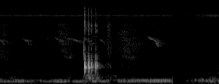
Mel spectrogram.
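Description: Wire whisk stirring a thick Oreo-biscuit-and-milk cake batter in a bowl: soft scraping strokes, with one louder knock a little under a second in. Small birds chirp faintly in the background over a low steady hum, and the sound drops out briefly near the end.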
